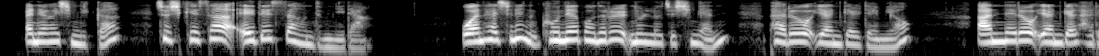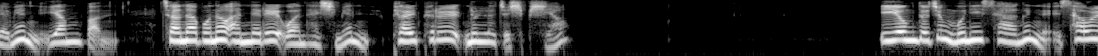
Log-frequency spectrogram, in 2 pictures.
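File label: Korean female; ARS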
